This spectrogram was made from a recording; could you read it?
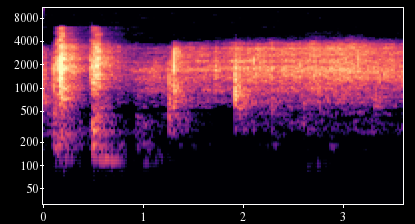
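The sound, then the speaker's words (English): A side door is opened and closed: a couple of quick knocks and a latch-like clunk, then a lighter thud, followed by a steady hiss of background air. “You can go out the side door then.”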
